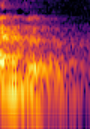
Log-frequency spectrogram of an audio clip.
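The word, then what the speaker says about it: envelope: शी had better not open the एनवेलप, ये word थोड़ा ठीक कर लें, एनवेलप नहीं ये वर्ड होता है एनवेलप, एनवेलप, एनवेलप।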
